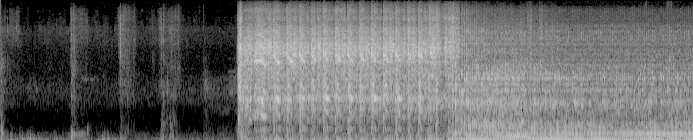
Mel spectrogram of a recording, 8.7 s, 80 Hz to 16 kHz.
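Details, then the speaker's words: 1990 Volvo 740 that failed safety inspection, during muffler replacement: cranking, then the engine catches and idles with a loud, raw, deep blatty exhaust roar, running with the muffler removed. "I think I might do kind want kind curious what this thing sounds like we without a muff Weare on it shall I find out let's find out let's do some YouTube content"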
